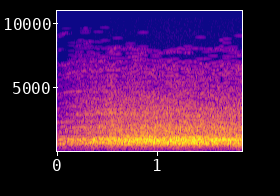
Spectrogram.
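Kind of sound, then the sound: crowd, crowd cheering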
